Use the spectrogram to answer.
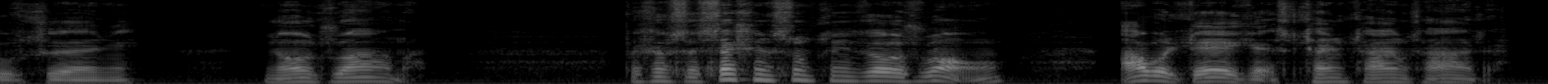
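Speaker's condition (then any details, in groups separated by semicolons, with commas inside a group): Stage 4 tongue cancer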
